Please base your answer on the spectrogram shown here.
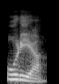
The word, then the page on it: Oriya: Indian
